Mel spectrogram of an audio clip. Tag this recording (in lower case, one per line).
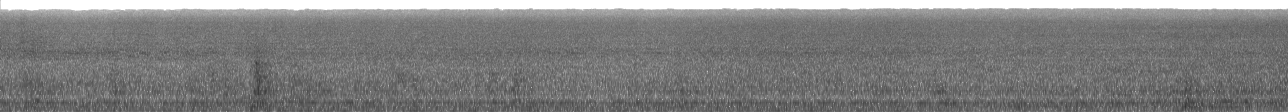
train wagon
vehicle
rail transport
train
